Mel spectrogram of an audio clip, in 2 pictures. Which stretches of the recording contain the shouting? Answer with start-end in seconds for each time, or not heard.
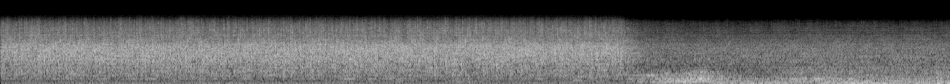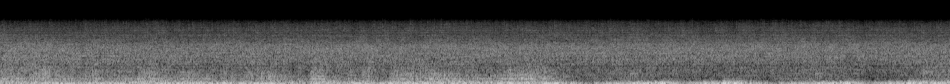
not heard.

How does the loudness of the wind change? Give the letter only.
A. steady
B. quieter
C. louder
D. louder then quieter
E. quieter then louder
D.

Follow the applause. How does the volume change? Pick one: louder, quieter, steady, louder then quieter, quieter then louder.
quieter.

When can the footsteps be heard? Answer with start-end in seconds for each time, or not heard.
not heard.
